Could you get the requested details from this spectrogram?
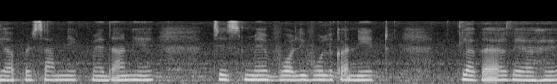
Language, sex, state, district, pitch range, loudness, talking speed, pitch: Hindi, female, Tripura, Unakoti, 195-210 Hz, -14 LUFS, 140 wpm, 205 Hz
